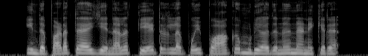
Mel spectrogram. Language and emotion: Tamil, sad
